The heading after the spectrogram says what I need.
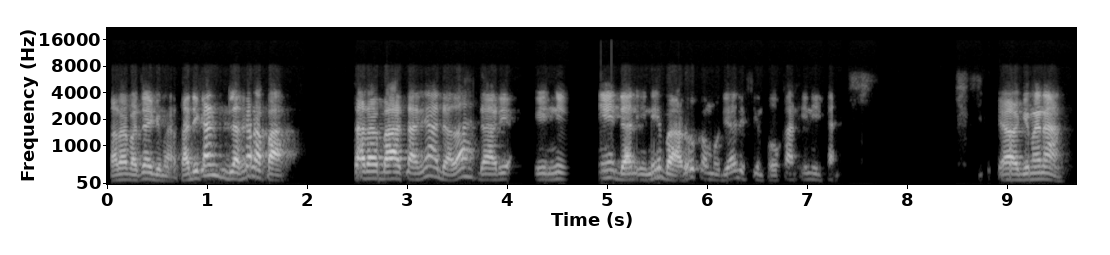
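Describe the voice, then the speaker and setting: A man's voice: a little high, a little fast, pauses often. A man lecturing a university class, prodding students with repeated teasing questions. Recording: tinny phone-like sound.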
